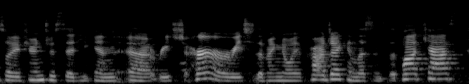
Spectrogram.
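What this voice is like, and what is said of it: Slight foreign accent in English. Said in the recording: “if you want to hear my little accent and some exotic words here and there”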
